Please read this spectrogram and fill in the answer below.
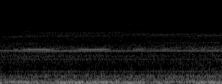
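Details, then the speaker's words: R33 GTR with R35 LED internals retrofitted into the factory xenon headlights, testing the second side: faint, steady high whir of the headlight cooling fan; fan running normally. "It's working. You can hear the fan going off."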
